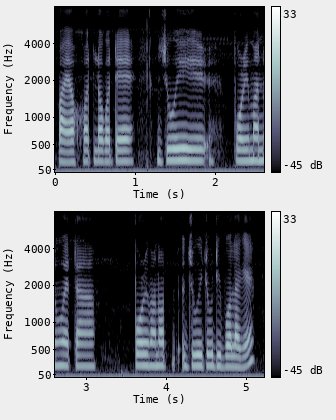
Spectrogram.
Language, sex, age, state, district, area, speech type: Assamese, female, 18-30, Assam, Dibrugarh, rural, spontaneous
